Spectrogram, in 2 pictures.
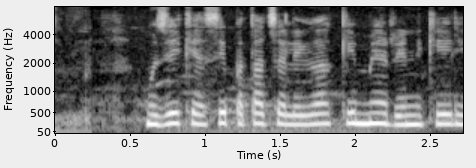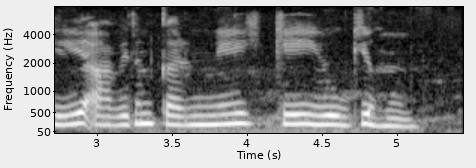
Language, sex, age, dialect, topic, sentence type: Hindi, female, 18-24, Kanauji Braj Bhasha, banking, statement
